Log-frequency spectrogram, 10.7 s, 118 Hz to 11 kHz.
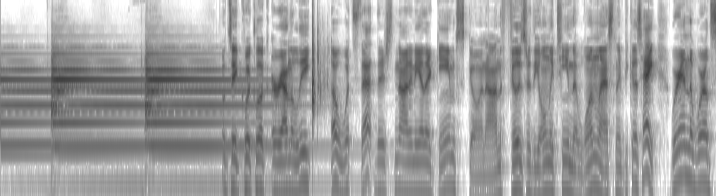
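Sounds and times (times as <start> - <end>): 
large bell tolling: 0.0 - 7.4
speech: 3.4 - 10.7.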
